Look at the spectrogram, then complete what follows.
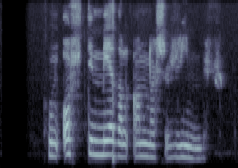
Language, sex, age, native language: Icelandic, female, 9, Icelandic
